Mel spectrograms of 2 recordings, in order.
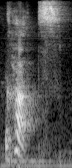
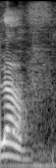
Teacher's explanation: the shape of the lips is not round it is spreading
